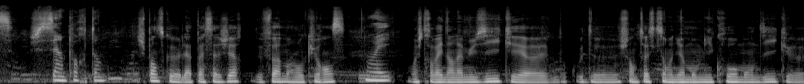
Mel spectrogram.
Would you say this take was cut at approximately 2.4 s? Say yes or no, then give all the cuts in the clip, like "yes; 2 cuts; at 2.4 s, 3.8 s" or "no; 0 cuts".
yes; 1 cut; at 2.4 s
